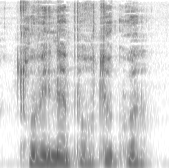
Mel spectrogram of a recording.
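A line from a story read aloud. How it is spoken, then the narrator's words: Captain murmuring. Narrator (French): murmura le capitaine Arundel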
